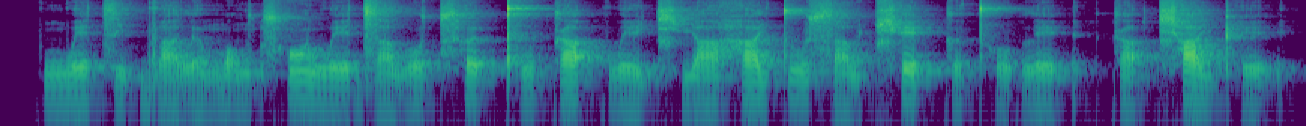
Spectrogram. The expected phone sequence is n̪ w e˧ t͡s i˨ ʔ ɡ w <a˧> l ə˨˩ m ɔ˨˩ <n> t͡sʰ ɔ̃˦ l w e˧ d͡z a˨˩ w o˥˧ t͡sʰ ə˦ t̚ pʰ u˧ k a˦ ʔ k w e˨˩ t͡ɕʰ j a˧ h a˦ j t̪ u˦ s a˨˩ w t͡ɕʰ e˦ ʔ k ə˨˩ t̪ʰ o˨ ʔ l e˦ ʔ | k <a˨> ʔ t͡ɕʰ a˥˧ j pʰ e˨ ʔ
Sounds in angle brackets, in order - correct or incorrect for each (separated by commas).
incorrect, incorrect, correct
